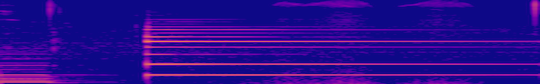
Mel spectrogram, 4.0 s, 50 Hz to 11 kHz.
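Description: Clean electric guitar: the last of a D-flat major 7 chord fades out in the first half second. About a second in, a single note is plucked and left to ring, slowly dying away.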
